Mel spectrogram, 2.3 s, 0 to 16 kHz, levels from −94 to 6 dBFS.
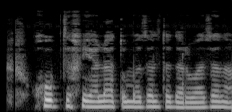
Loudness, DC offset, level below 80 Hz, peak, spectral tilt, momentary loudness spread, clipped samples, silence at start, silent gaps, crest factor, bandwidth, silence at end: -27 LUFS; under 0.1%; -74 dBFS; -10 dBFS; -7.5 dB/octave; 5 LU; under 0.1%; 0.1 s; none; 16 dB; 10 kHz; 0 s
